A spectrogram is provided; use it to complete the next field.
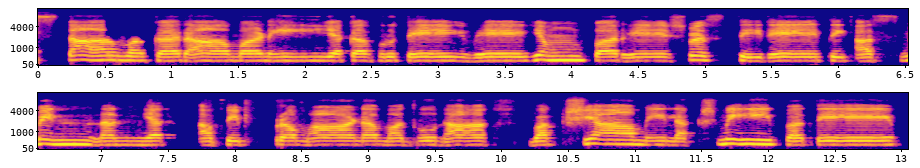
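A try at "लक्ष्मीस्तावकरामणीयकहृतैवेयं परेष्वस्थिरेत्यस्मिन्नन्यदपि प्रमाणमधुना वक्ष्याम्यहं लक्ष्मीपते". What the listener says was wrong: ఇక్కడ ఒక్కసారి అండి, ఇక్కడ సంధి చేయకుండా పదాలు వ్యత్యస్తంగా ఫ్లోలో చెప్పేస్తున్నారు. అంటే లక్ష్మీస్తావకరామణీయక హృతైవేయం పరేష్వస్థిరేత్యస్మిన్నన్యదపి ప్రమాణ మధునా వక్ష్యామి లక్ష్మీపతే. పరేష్వస్థిరేతి అని ఆపితే పర్వాలేదు, కానీ కలిపి చెప్పేయండి ముందర, తర్వాత ఎలాగైనా ఆపుకోవచ్చు. అక్కడే పరేష్వస్థిరేత్యస్మిన్. పరేష్వస్థిరేత్యస్మిన్. అక్కడ కూడా అస్మిన్నన్యద అస్మిన్నన్యద అక్కడ అన్యత్ అపి అంటున్నారు. అన్యద అన్యదపి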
